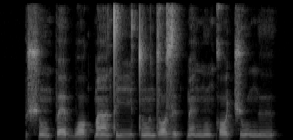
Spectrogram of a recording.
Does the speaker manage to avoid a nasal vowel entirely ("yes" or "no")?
no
